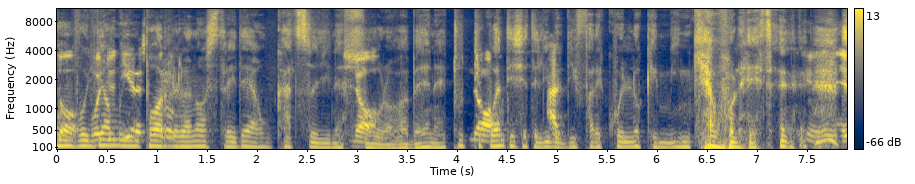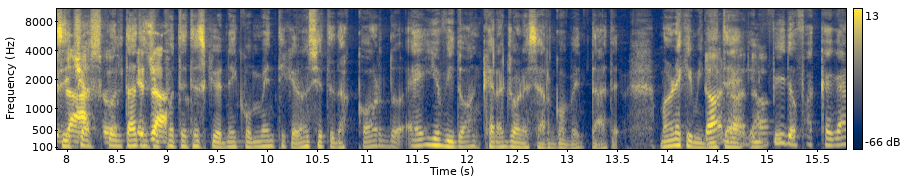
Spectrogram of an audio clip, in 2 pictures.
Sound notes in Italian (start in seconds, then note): 7.0 risate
